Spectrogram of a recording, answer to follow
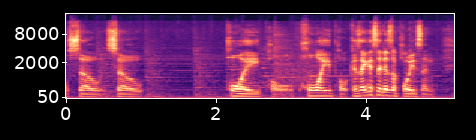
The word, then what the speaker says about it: Poipole: Poi, or like rhyming with toy pole. Poipole. I think it sounds more like purple, since it's also purple. That's at least my thought. Poi like poison, and then pole like pole.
